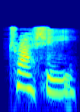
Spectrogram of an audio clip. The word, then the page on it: trashy: ‘træʃı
